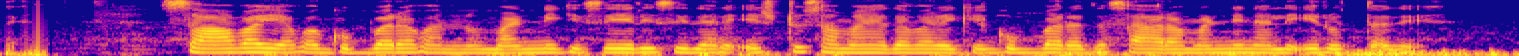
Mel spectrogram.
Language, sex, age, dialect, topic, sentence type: Kannada, female, 18-24, Coastal/Dakshin, agriculture, question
